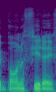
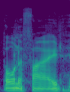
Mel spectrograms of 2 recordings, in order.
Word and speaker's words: bona fide: is by the way bonafide finance bonafide or bonafide as you might say in anglo but we pronounce it bonafide in latin because i have a latin background so bona fide finance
